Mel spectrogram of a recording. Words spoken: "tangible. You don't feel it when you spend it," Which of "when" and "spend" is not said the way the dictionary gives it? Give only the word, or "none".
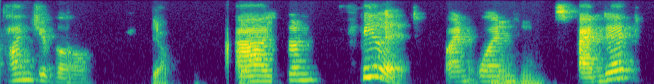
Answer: none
